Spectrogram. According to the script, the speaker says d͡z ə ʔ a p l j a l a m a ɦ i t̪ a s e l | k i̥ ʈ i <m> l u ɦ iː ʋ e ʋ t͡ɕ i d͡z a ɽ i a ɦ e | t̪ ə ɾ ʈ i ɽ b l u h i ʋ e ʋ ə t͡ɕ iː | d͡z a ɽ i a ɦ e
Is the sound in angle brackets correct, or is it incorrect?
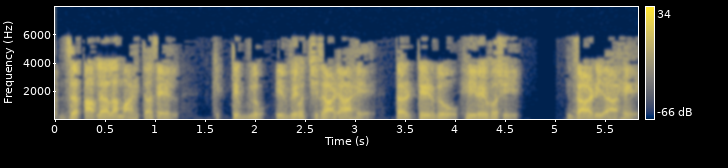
incorrect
